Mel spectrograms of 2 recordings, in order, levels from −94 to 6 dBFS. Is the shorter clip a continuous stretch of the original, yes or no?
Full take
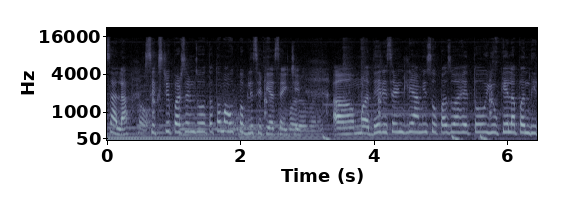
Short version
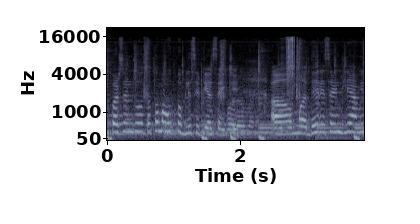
yes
